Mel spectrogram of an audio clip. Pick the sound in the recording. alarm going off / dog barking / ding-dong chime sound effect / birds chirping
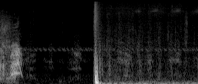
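dog barking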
